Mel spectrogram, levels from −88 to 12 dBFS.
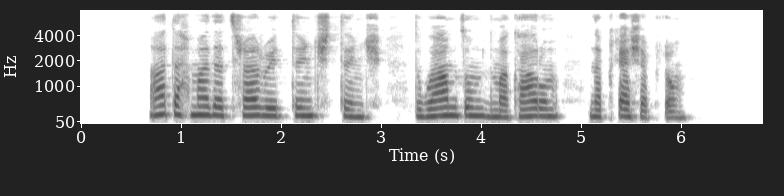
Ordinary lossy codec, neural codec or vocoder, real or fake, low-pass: Opus, 64 kbps; none; real; 7.2 kHz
